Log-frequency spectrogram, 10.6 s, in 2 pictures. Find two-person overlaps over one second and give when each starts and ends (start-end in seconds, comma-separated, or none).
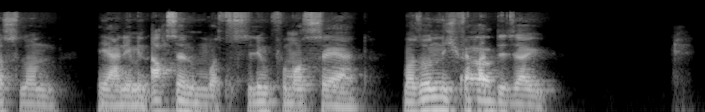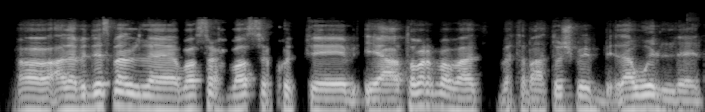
none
